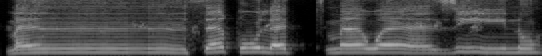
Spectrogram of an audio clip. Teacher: harus ditahan ya karena nun mati bertemu tha itu huruf ikhfa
